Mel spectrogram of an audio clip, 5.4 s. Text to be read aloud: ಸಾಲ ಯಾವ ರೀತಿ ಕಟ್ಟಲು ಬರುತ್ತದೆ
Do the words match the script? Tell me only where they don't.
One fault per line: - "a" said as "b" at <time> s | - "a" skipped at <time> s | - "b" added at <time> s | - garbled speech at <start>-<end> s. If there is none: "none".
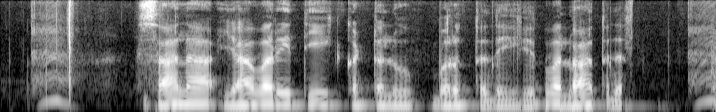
- garbled speech at 3.9-4.7 s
